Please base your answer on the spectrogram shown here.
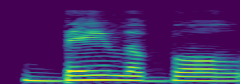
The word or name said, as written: bailable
